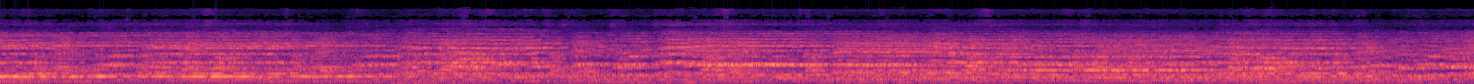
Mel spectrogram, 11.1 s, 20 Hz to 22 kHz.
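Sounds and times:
choir singing in harmony: 0.0s - 11.0s.

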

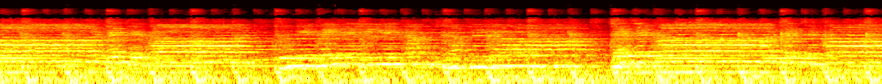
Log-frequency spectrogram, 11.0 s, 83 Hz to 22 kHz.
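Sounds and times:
congregation singing: 0.0s - 11.0s
woman singing into a microphone: 0.0s - 11.0s.

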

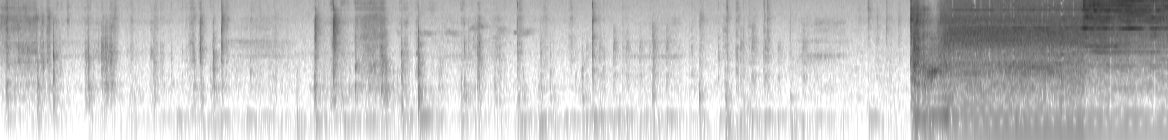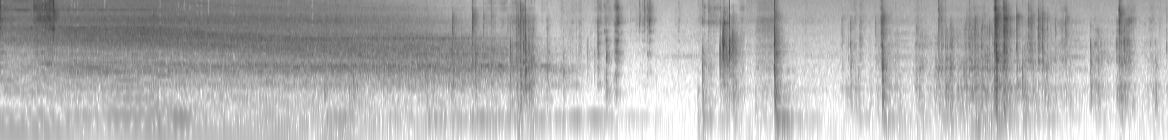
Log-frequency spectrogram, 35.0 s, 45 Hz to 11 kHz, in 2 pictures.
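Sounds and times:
table saw running: 13.7s - 26.4s.

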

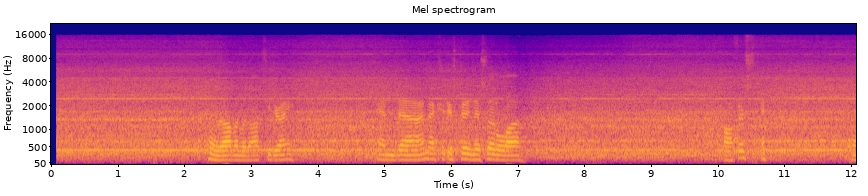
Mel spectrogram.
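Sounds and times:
vacuum cleaner on carpet: 0.1s - 12.0s.

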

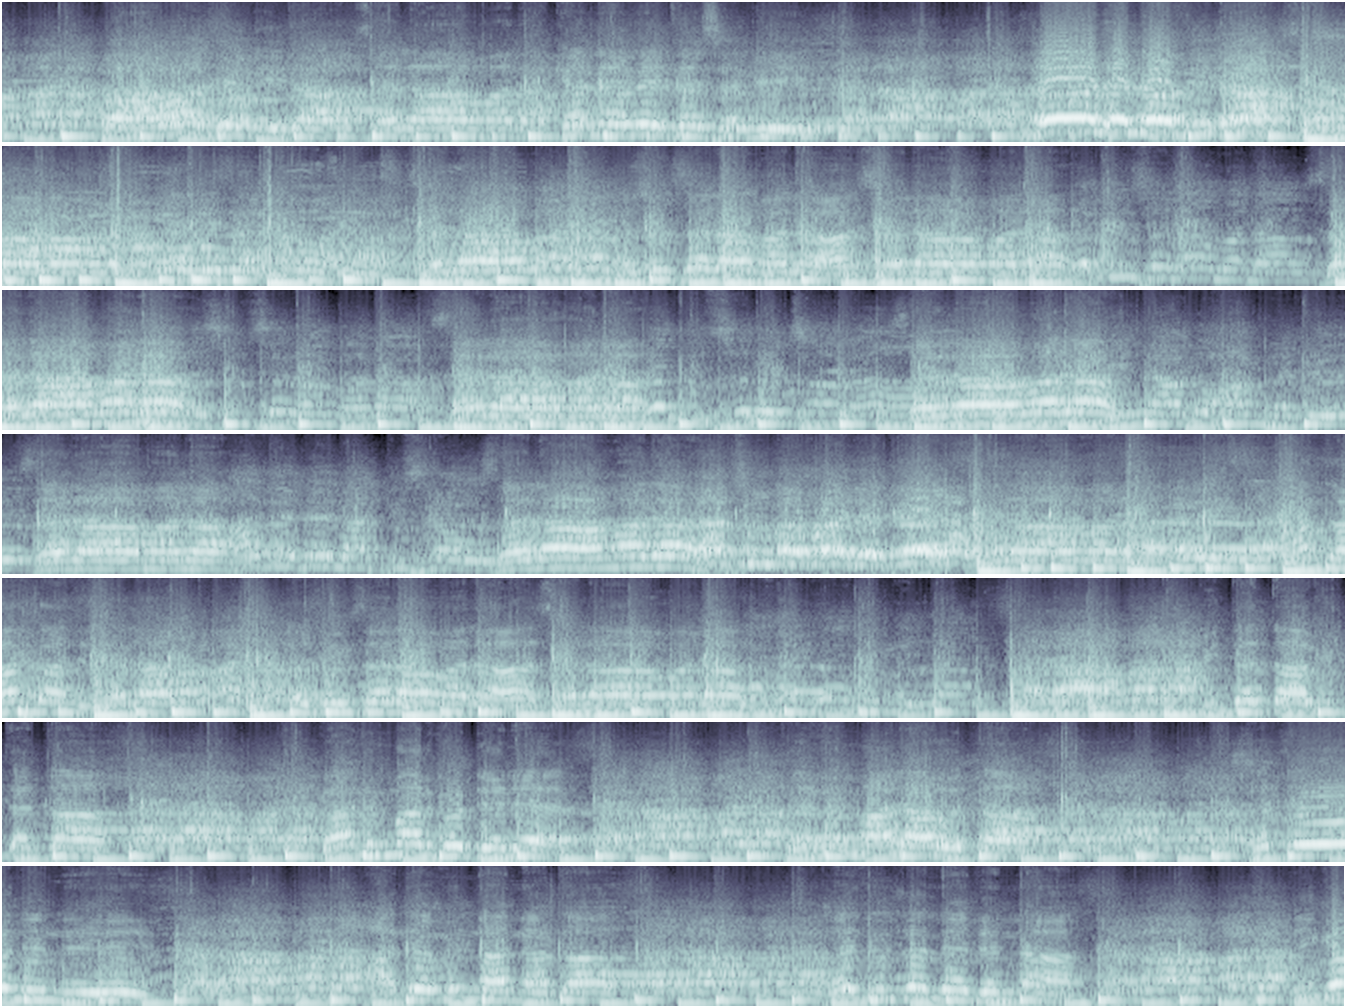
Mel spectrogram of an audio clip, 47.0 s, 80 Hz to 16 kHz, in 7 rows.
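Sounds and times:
men chanting: 0.0s - 47.0s
person singing through a microphone: 0.0s - 47.0s.

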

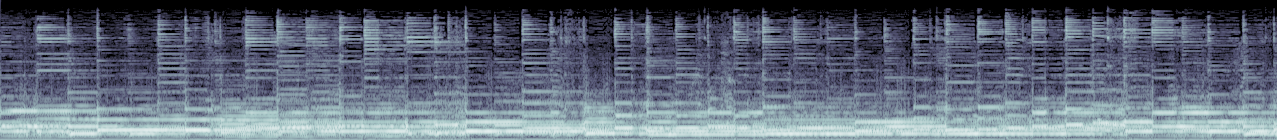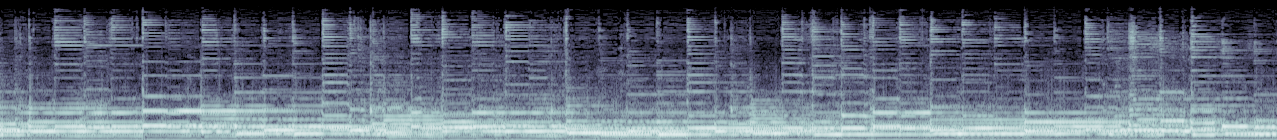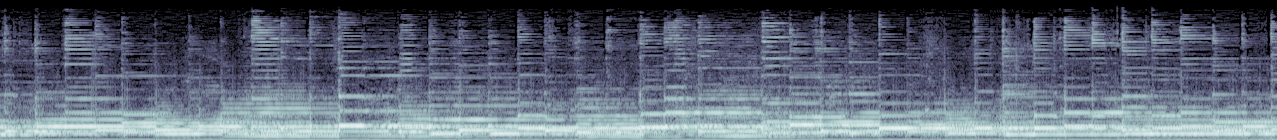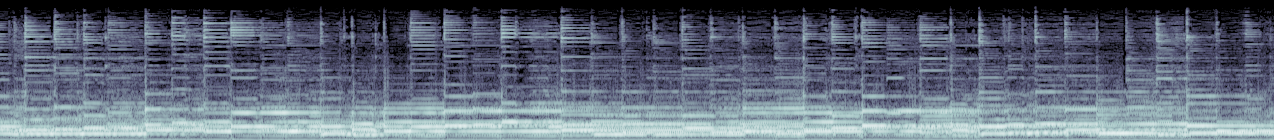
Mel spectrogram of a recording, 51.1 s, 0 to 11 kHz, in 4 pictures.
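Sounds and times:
acoustic guitar melody: 0.0s - 51.0s.

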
